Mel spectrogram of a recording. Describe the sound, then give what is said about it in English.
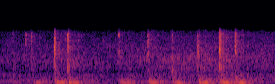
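Typing on a computer keyboard comes as faint, quick clusters of light plastic key clicks in an irregular rhythm, with short pauses between bursts. “As I type in WWE World Championship here on Yahoo and Wikipedia and all that.”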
